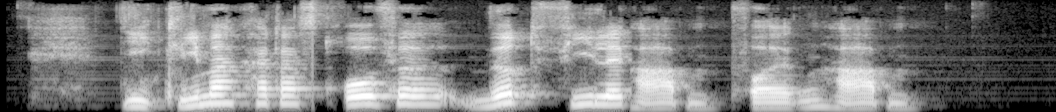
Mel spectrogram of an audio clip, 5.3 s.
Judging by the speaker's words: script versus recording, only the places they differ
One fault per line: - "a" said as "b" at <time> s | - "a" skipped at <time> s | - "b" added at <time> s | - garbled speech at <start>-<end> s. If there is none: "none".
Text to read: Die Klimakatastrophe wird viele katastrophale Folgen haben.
- "katastrophale" said as "haben" at 3.2 s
